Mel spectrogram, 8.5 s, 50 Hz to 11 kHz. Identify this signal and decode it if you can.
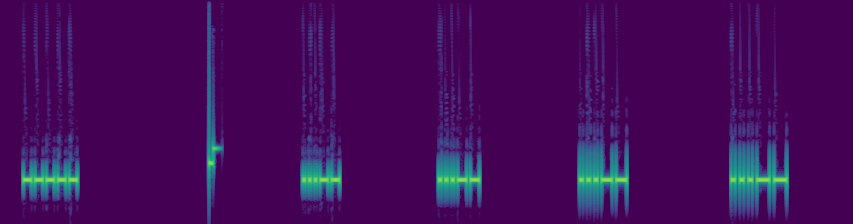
Morse code, heard as a keyed tone, about 37 wpm, spaced as for 8 wpm, 700 Hz. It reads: 0 3333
